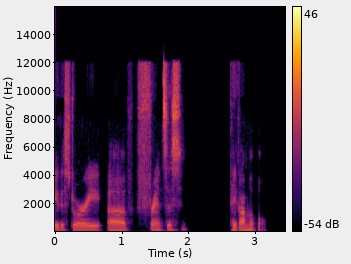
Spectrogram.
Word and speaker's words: Pegahmagabow: That's good, because I actually missed a syllable. Pegahmagabow. That's what it's supposed to be.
